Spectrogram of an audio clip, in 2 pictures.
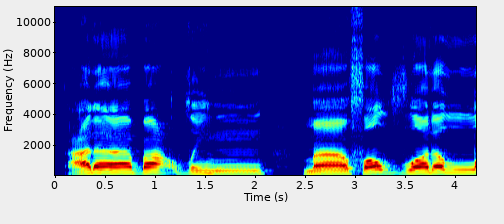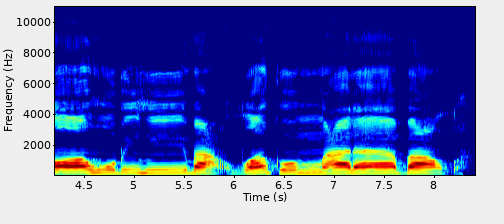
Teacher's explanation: ضاد کو موٹا ادا کریں گے، ضاد کے نیچے تنوین غنہ کریں گے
